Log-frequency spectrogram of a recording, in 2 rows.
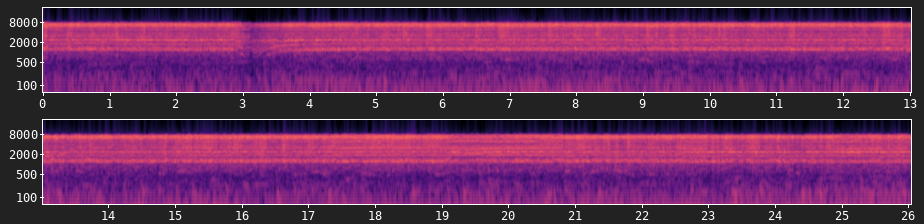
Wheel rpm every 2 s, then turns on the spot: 160, 130, 160, 160, 160, 160, 160, 160, 160, 160, 160, 160, 160.
none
